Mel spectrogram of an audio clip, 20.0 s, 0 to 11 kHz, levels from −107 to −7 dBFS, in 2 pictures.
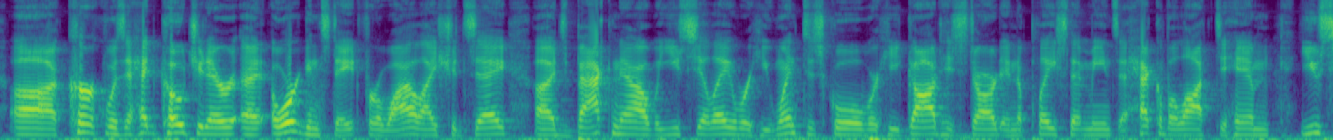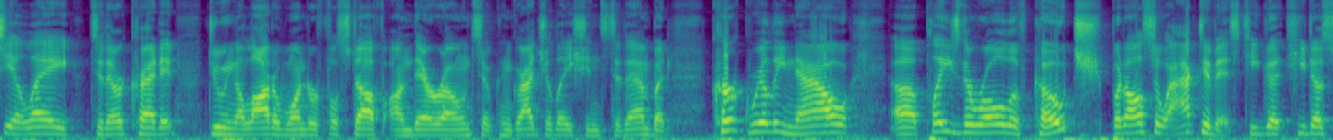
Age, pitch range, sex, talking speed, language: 20-39, 140-165 Hz, male, 235 wpm, English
